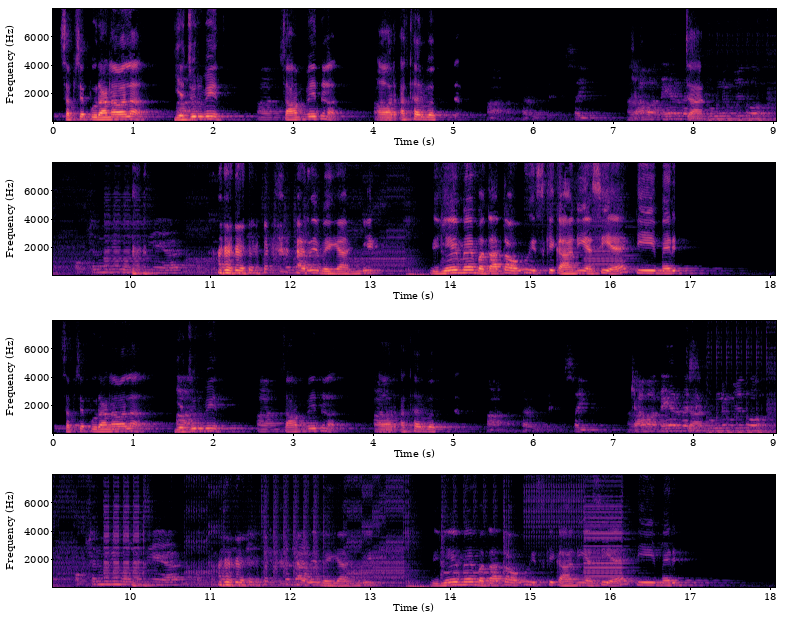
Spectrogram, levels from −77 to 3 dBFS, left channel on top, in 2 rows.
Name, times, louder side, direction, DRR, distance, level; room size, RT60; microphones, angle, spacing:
voice 1, 0.1-1.2 1.5-2.1 2.9-3.6 4.0-4.8 7.2-7.3 7.9-8.1 10.0-10.2 11.1-13.2 13.7-16.8, left 6 dB, 50° left, 0.4 m, -25 dB
voice 2, 1.5-1.9 2.5-2.9 4.0-4.3 5.4-6.8 7.2-9.0 9.3-12.4 14.1-14.2 16.6-16.8, right 2 dB, 75° right, 2.2 m, -37 dB
sound 1, 8.2-10.2 10.7-16.2, right 3 dB, 55° right, 1.5 m, -42 dB
22.0 x 13.0 x 4.6 m
head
